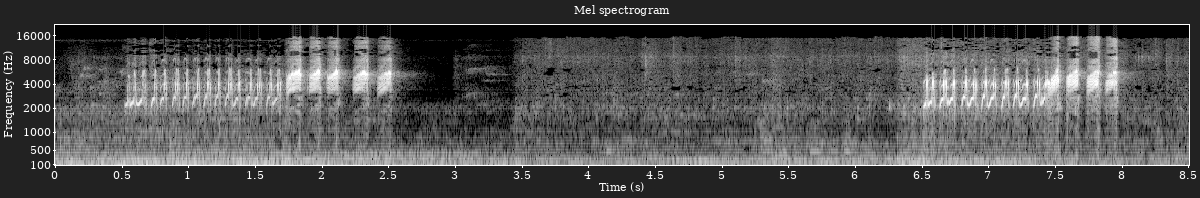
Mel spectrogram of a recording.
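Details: Flamboyan bird singing in a lively style as tutor material for white-rumped shamas: two bouts of fast, high, buzzy trills that build into louder, sharper notes, with about four seconds of near silence between them.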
